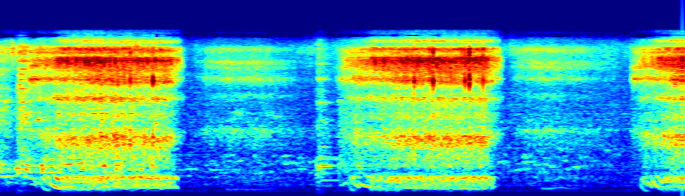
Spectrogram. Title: My step dad snoring saying he dosent snore!!!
